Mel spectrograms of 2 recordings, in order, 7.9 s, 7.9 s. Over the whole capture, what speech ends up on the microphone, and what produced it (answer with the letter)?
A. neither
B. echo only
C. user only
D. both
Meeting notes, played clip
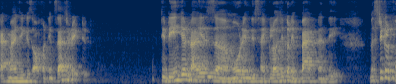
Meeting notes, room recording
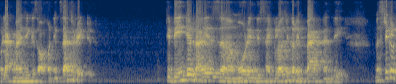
B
